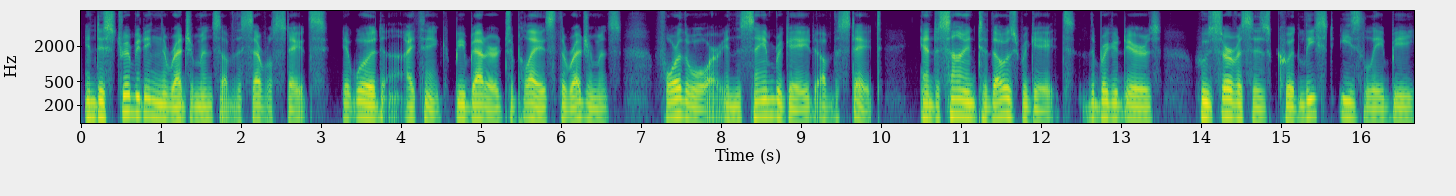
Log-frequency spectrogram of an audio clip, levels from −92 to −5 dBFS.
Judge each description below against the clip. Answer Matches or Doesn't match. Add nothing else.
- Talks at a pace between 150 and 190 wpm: Matches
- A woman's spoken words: Doesn't match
